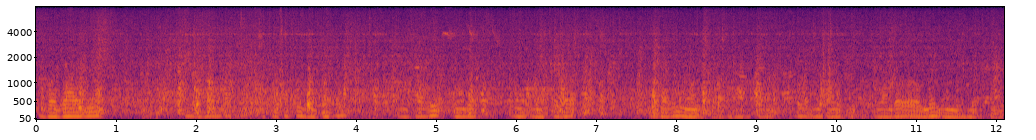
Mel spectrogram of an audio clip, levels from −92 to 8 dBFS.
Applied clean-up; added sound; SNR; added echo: none; Train; -2 dB; reverberation time 1.5 s.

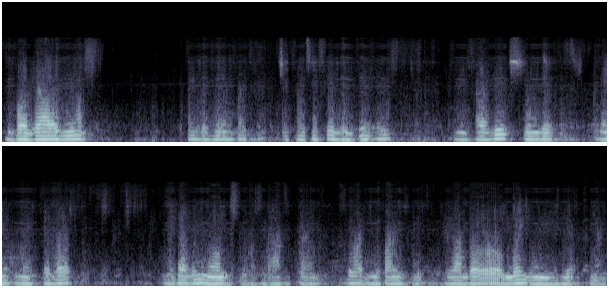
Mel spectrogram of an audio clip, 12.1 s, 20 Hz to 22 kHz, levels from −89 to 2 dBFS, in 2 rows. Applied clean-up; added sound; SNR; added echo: neural separator model SepFormer DNS4.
